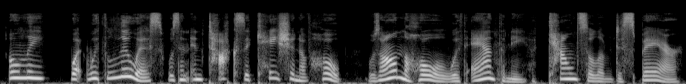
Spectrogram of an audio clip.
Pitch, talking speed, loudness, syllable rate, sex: 210 Hz, 165 wpm, -17 LUFS, 4.7 syllables/s, female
